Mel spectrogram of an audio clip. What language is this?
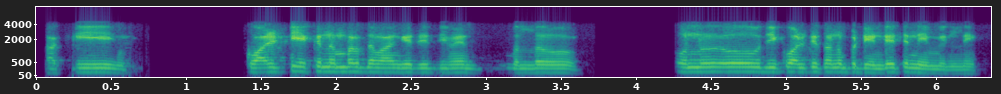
Punjabi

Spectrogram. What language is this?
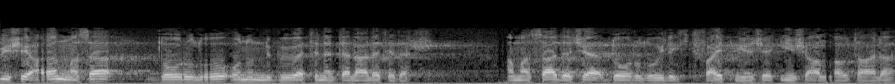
Turkish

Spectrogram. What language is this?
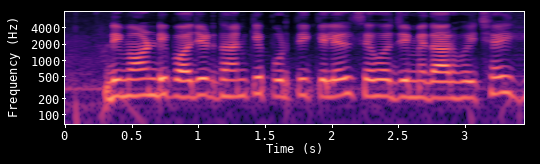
Magahi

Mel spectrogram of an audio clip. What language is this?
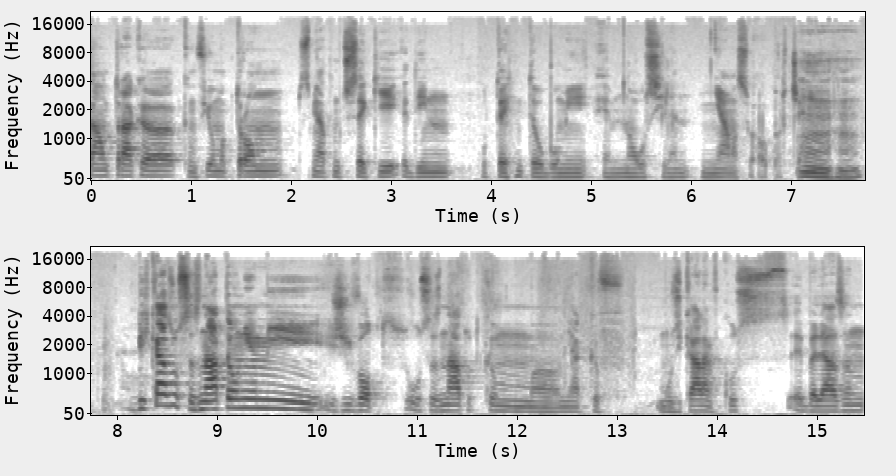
Bulgarian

